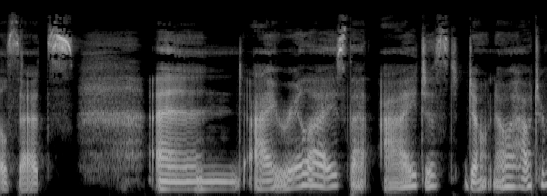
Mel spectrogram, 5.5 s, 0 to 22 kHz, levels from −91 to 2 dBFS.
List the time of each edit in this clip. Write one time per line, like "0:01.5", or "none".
none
